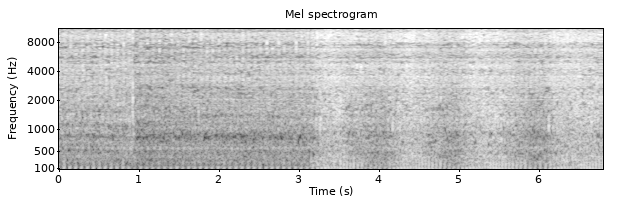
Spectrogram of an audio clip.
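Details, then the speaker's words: Honda Vario 125 Techno water-cooled scooter whose coolant boils, with a red warning light: rough, uneven idle with a loping pulse and irregular firing after a blip. "Ya mendidih khusus untuk motor ini airnya mendidih ya air mendidih disertai dengan suara mesin yang kasar ya"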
